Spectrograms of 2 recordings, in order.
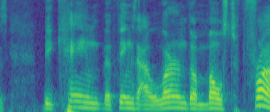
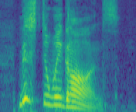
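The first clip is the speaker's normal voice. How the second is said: put-on English professor's accent, pitched up; 5 semitones higher, 4 dB louder than usual. Retelling a science professor calling his name in class: imitating Doctor Leonard's English accent. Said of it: "He had that accent".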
